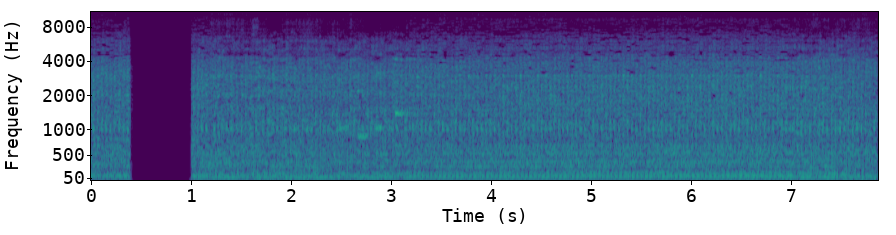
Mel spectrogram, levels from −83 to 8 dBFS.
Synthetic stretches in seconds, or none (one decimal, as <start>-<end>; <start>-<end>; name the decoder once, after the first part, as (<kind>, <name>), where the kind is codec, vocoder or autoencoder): 1.2-3.2 (vocoder, WaveNeXt); 7.0-7.9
